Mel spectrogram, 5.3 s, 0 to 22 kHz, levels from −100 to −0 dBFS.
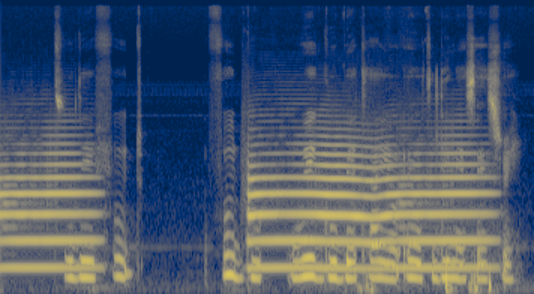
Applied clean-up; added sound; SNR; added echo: none; Trumpet; -3 dB; none.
